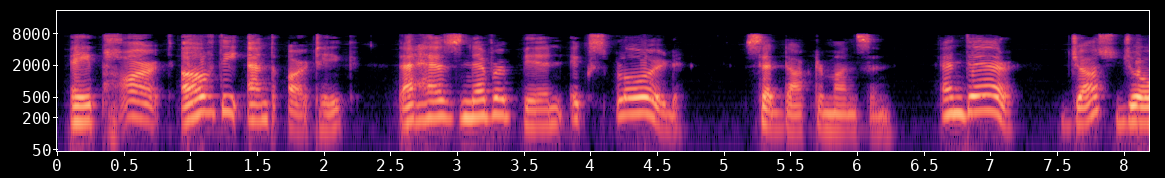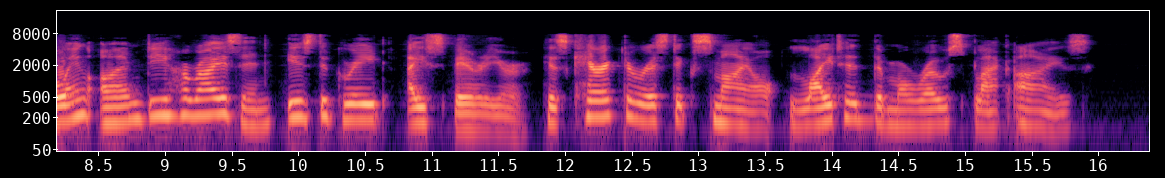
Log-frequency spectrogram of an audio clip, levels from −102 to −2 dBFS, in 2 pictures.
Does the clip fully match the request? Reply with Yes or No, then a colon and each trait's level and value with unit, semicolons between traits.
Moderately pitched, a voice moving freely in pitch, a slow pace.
Yes: medium, 175 Hz; wide, 6.8 semitones; slow, 120 wpm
